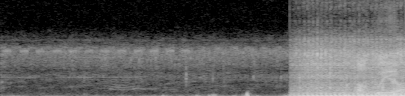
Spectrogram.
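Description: A few faint handling clicks, then from about three seconds in a loud, steady engine-like drone starts abruptly, with a man's voice over it.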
